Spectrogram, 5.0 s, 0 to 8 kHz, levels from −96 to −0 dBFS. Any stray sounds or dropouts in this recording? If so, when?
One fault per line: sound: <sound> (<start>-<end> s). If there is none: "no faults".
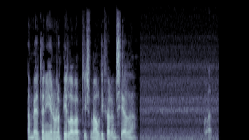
sound: laugh (4.1-4.3 s)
